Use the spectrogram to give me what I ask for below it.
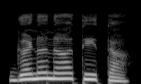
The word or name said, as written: ಗಣನಾತೀತ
